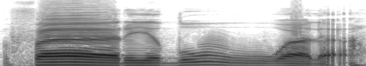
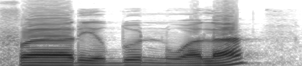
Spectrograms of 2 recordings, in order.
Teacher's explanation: tapi tanwinnya masuk ke waw dan ini kita baca dengan bacaan idgham bi gunnah. Nah, ini sedikit berbeda dengan idgham bila gunnah.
